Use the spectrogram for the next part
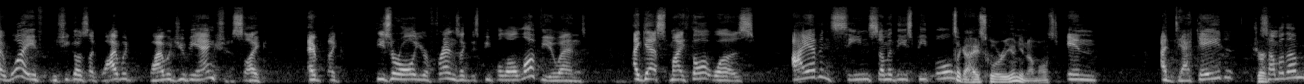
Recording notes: LIVE from Radio Row in Las Vegas!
